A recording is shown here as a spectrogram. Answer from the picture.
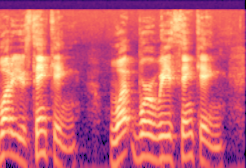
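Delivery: impassioned, passionate delivery. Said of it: "he says it really loud and pat".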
